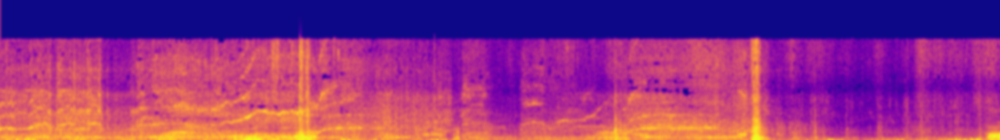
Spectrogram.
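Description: Arrma Big Rock RC monster truck's electric motor whining up in pitch as the truck accelerates, several times over, with two sharp knocks, one about three seconds in and one after about seven and a half seconds.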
